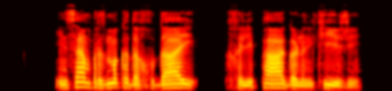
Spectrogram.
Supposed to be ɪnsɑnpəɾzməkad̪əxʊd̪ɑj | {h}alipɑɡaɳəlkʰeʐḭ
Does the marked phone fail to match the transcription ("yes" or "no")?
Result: yes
